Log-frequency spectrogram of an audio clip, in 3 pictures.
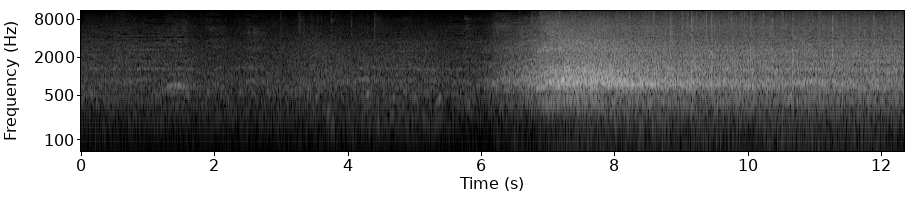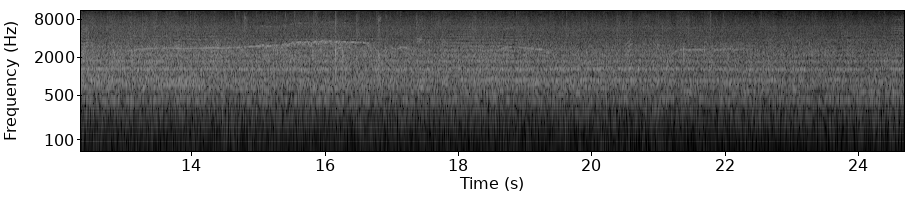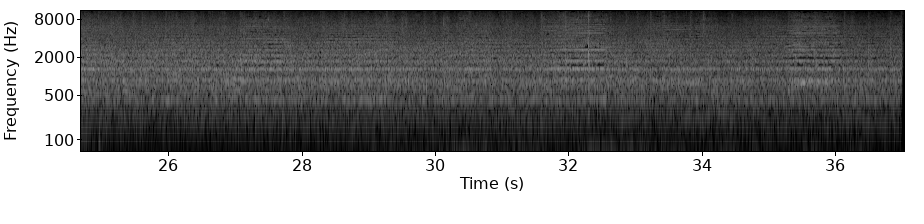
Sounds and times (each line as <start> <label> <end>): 0.0 crowd 37.0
